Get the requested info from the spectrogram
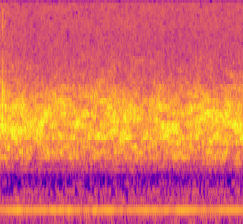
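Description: Near silence: a pause between sentences of a recorded talk, holding only a faint steady low hum and hiss.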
